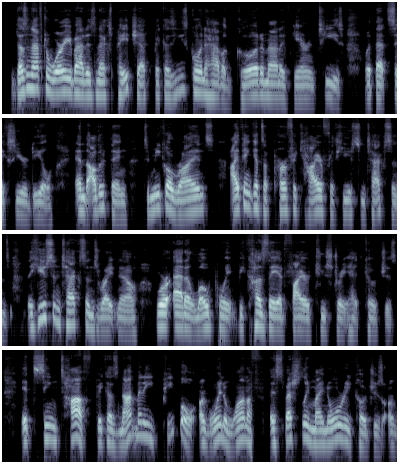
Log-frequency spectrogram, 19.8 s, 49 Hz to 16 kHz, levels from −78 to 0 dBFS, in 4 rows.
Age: 30-49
